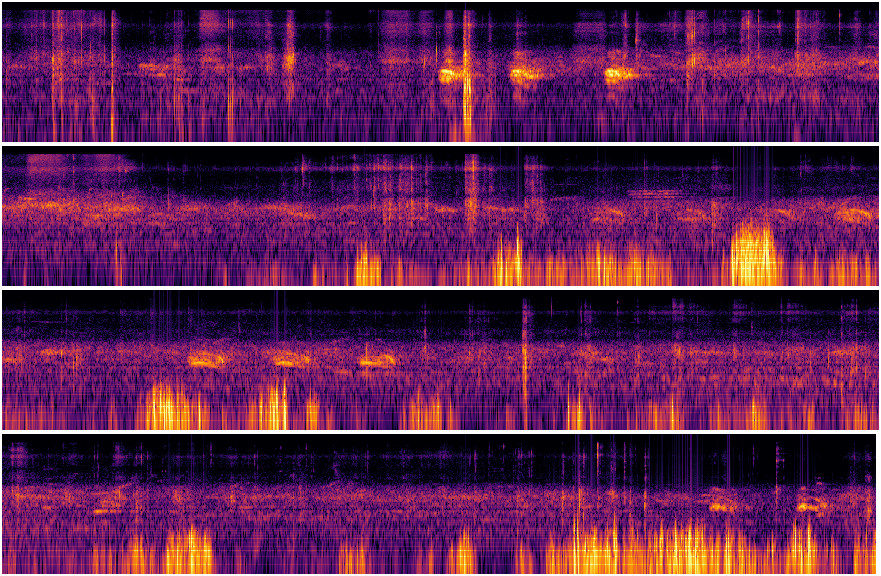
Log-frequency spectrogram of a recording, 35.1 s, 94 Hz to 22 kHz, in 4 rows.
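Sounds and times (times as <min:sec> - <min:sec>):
crow cawing: 0:01.3 - 0:02.4, 0:04.4 - 0:10.4, 0:11.4 - 0:12.0, 0:13.0 - 0:13.9, 0:14.7 - 0:18.4, 0:19.3 - 0:21.6, 0:33.0 - 0:34.7.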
